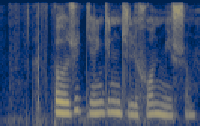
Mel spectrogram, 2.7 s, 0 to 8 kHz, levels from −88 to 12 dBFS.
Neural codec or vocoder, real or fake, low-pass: none; real; 7.2 kHz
